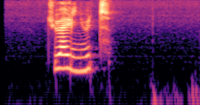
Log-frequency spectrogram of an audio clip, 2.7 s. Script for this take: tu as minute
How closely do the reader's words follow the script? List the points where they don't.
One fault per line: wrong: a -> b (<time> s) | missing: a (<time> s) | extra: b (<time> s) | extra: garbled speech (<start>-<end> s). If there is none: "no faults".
no faults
